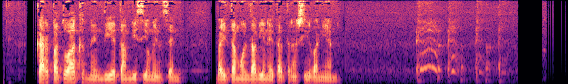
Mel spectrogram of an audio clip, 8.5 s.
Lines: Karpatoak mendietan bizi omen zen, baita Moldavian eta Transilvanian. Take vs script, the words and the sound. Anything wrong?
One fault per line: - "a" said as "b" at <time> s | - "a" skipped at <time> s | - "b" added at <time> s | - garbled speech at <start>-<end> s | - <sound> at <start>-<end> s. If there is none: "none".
- cough at 6.2-7.7 s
